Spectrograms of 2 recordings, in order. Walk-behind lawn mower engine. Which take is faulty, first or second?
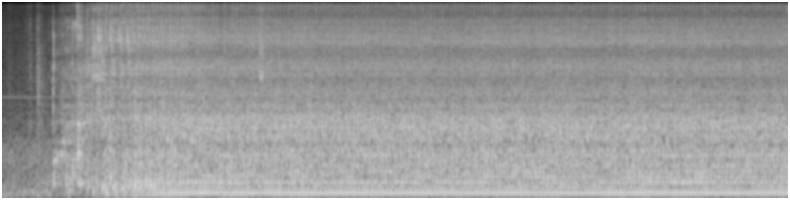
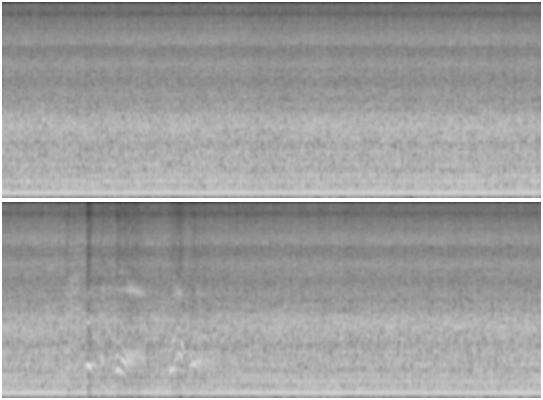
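first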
